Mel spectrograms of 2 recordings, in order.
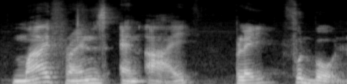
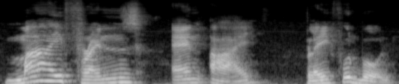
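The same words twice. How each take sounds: First: "My friends and I play football" at a slow teaching pace; slow model sentence. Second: "My friends and I" stretched out slowly; slow model sentence. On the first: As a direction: say it slowly for learners. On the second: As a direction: dictate it slowly to the class. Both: Shown as a demonstration. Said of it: "Otro ejemplo sería".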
